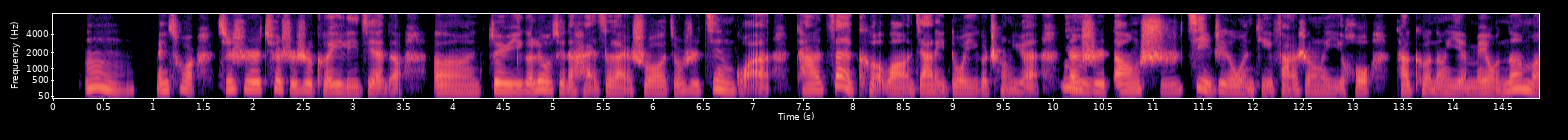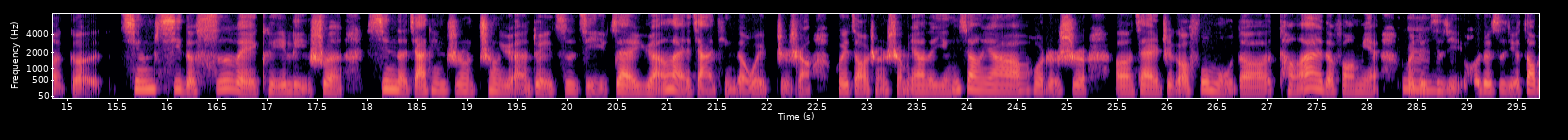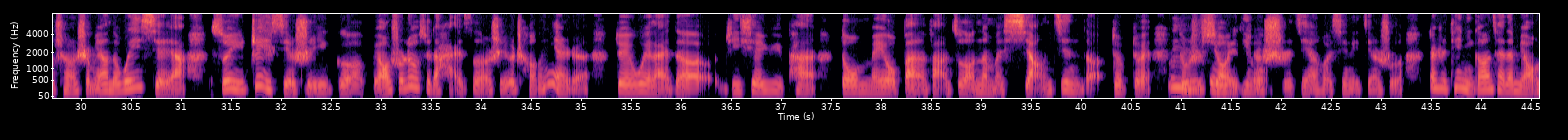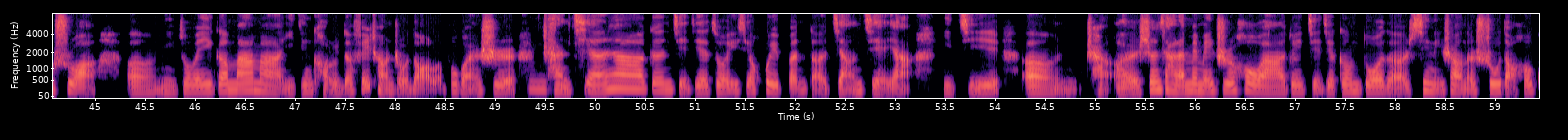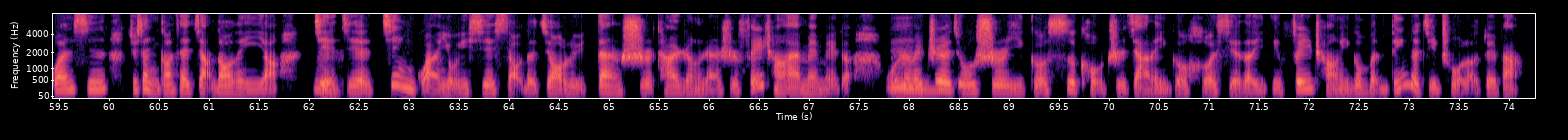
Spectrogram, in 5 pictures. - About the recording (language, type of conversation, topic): Chinese, podcast, 当父母后，你的生活有哪些变化？
- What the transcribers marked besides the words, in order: other background noise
